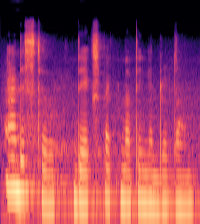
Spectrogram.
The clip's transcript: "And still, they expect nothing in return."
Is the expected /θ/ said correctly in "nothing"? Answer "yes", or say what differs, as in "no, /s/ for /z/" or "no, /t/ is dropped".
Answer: no, /t/ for /θ/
